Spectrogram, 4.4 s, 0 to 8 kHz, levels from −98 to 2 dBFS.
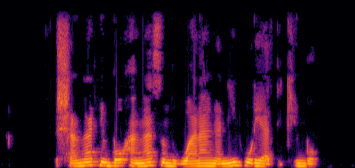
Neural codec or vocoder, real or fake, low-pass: none; real; 7.2 kHz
